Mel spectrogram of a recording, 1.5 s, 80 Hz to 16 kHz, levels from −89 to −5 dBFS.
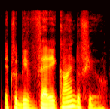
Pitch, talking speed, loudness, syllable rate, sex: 100 Hz, 285 wpm, -18 LUFS, 5.9 syllables/s, male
